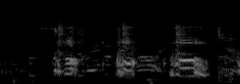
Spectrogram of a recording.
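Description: A cartoon man yelping in pain three times, about half a second apart, as he is spanked.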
